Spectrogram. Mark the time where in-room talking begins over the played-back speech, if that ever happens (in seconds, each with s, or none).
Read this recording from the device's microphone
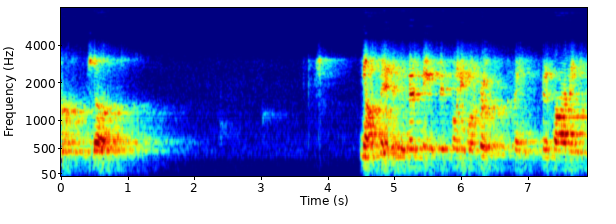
none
